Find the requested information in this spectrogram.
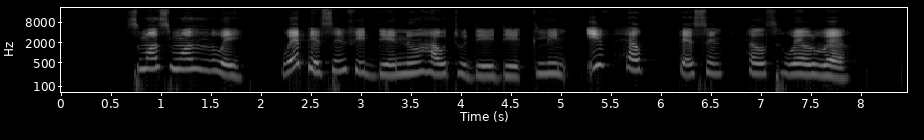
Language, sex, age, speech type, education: Nigerian Pidgin, female, 15-29, spontaneous, tertiary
